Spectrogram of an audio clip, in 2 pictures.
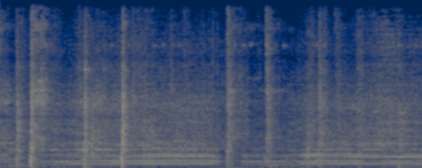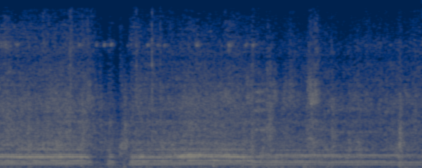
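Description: Steam locomotive's chime whistle blowing several long blasts of a steady multi-note chord, with short breaks between them. Under it runs the rumble and clickety-clack of the rolling train.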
